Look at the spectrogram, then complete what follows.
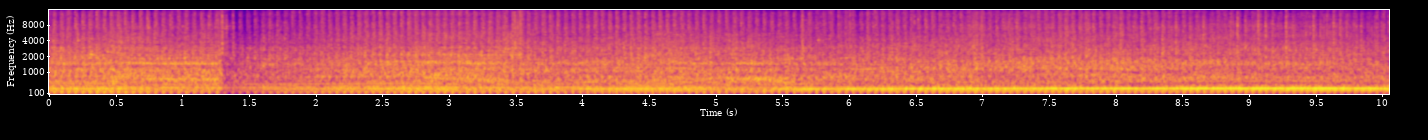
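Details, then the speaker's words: John Deere Power Drive 21-inch self-propelled bagger mower, Briggs 3.5 or 4 hp engine, blade brake removed, possibly burns a tiny bit of oil: steady, even buzz at constant speed with no misses, knocks or surging; normal running. "but it runs really good right now and uh doesn't burn much oil but it does burn a tiny bit I think"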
